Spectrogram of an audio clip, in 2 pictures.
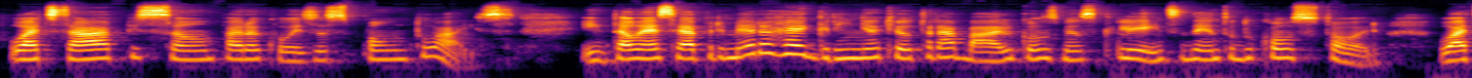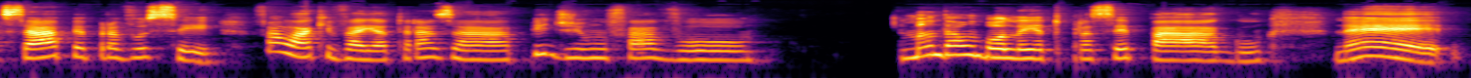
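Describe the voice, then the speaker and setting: Brazilian woman, clinical psychologist guest, fairly high voice, animated explainer. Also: normal speed. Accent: Brazilian Portuguese. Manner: animated, explanatory, acts out quoted dialogue. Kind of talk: conversational podcast interview.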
